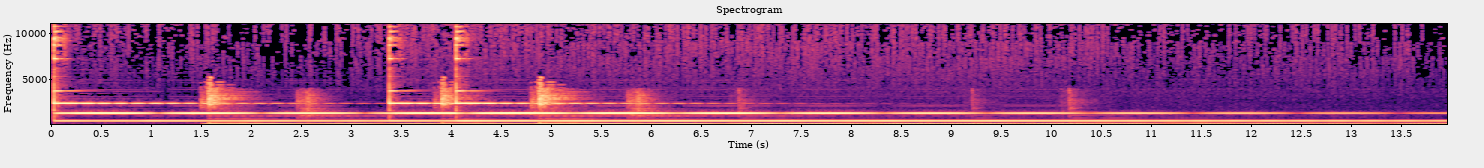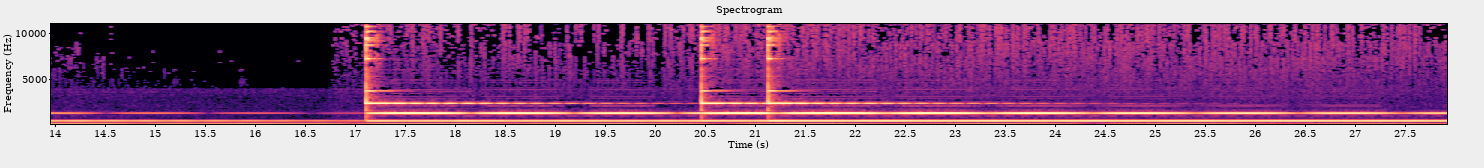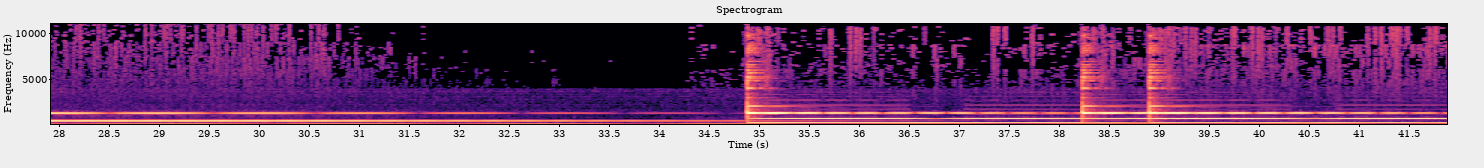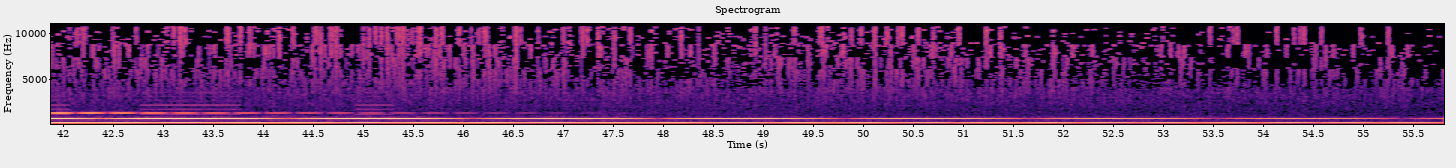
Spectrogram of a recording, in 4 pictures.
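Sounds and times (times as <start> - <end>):
long pentatonic bell melody: 0.0 - 55.8.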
